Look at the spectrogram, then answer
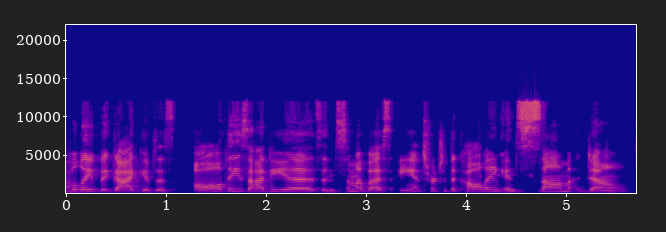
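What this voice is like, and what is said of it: Southern accent. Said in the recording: “the Southern accent”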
